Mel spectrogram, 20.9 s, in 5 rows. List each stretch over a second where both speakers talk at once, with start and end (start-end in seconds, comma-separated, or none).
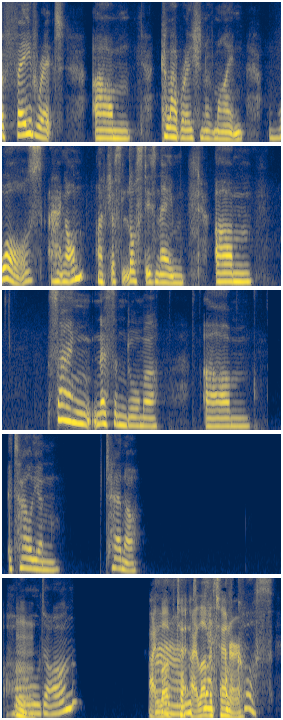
19.0-20.4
